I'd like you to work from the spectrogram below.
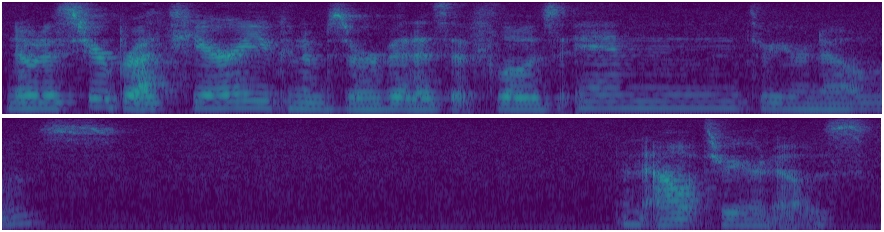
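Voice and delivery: soft meditation voice with long pauses; guided meditation. Real, not acted. Teacher guides class to notice their breath, guided meditation voice. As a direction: ease them into the breath, letting phrases fade softly.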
